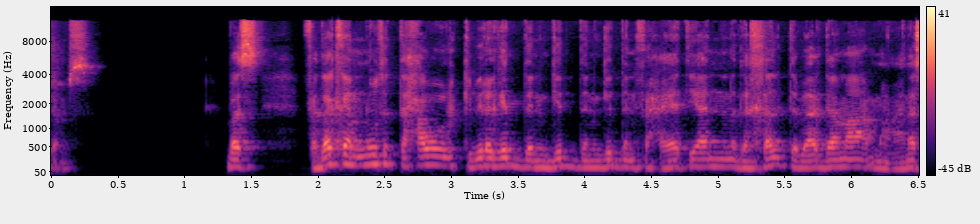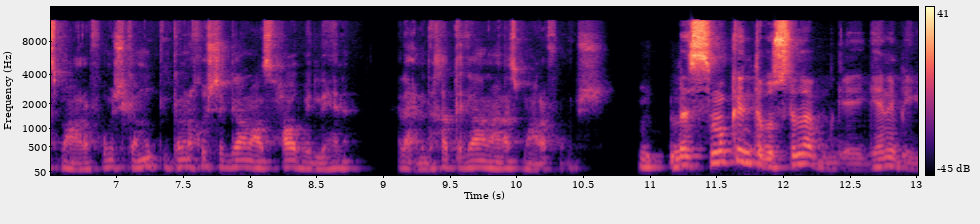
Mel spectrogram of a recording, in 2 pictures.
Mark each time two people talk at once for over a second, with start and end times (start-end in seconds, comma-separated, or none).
none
